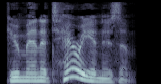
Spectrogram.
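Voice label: "humanitarianism", English, uk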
